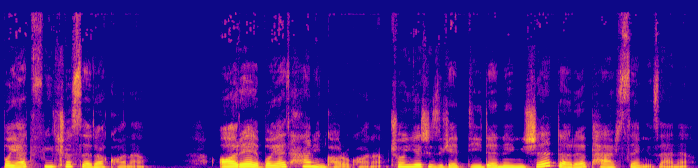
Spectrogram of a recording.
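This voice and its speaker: A woman's voice: a little high, fairly even intonation, vocal fry, dark tone, slightly rough. A woman voicing a mischievous male poltergeist who turns oily and groveling. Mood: sly. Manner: wheedling, then groveling and oily. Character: sly mischievous male poltergeist, fawning when scared.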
